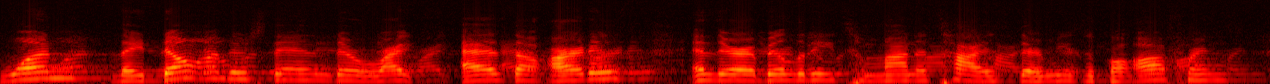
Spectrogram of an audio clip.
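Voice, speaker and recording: Over noticeable background noise, a woman at a medium pitch talks at a moderate pace with hardly any pauses. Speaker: startup founder pitching. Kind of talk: pitch presentation.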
